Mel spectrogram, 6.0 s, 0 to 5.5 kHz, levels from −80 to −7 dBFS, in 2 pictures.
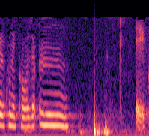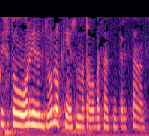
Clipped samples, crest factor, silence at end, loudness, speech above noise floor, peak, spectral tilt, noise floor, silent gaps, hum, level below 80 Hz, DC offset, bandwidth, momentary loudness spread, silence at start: under 0.1%; 16 dB; 0 s; -17 LUFS; 23 dB; 0 dBFS; -11.5 dB/octave; -39 dBFS; none; none; -32 dBFS; 0.5%; 4.1 kHz; 15 LU; 0 s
